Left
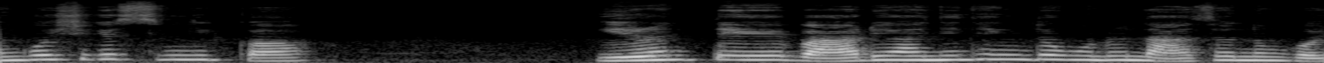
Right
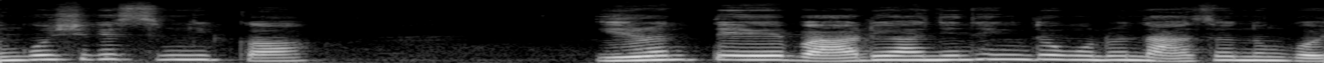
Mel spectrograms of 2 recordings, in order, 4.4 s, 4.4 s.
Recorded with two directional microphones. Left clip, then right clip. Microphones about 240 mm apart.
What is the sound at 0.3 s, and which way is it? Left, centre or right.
A woman's voice, right.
